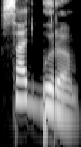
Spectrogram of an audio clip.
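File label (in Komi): садь бырӧм, Komi, female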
